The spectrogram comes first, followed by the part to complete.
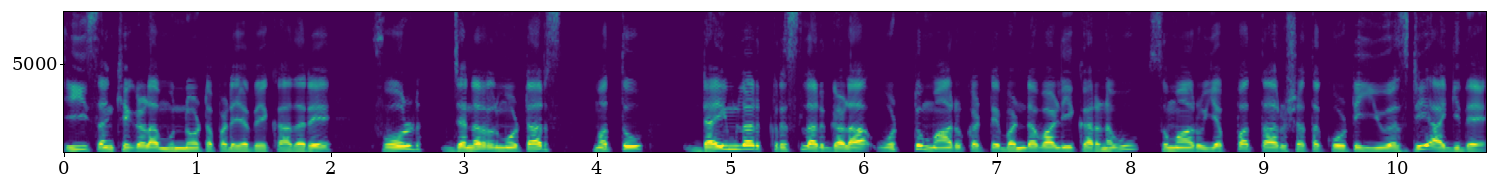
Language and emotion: Kannada, neutral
